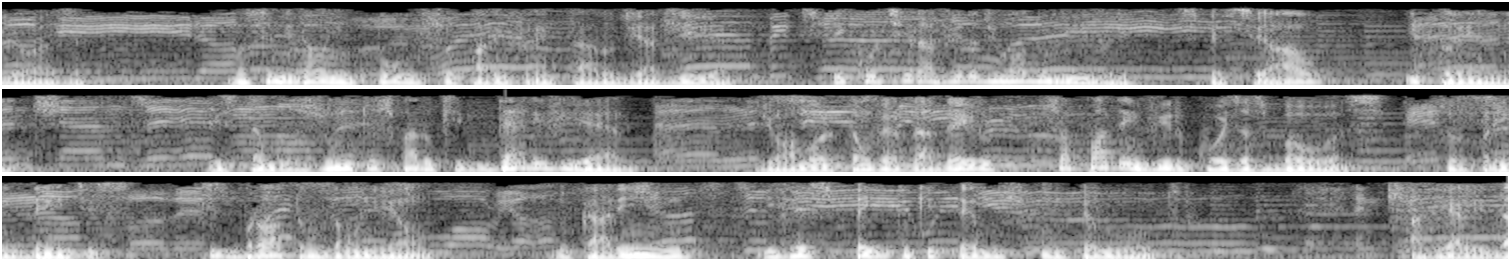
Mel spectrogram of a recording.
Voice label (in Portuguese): Feliz ao seu Lado Masculino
